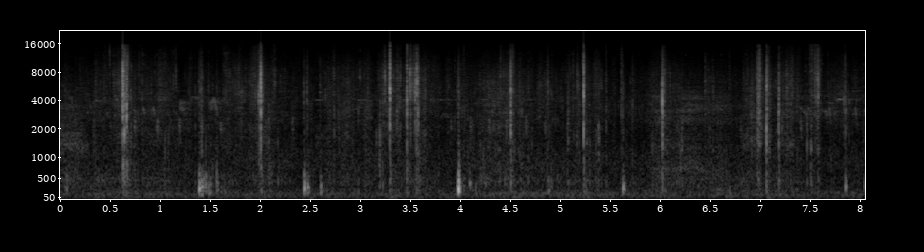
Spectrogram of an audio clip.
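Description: Brussels sprouts being snapped off the stalk by gloved hands and dropped into a plastic crate: a run of sharp, irregular snaps and clicks, about two or three a second.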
